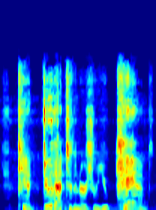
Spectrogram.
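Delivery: put-on high, loud, fast child's scream; hysterical yell. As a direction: shriek it at the parents in a frenzy. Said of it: "They yelled and sobbed and swore".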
